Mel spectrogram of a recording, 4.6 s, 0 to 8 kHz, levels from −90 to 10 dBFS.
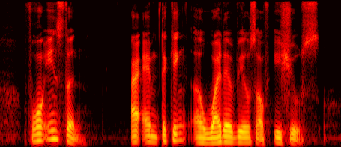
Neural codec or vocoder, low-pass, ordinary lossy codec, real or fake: none; none; none; real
